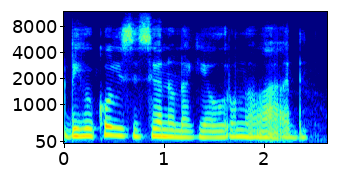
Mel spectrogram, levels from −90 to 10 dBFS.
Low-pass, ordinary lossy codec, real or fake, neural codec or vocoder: none; none; fake; codec, 24 kHz, 1 kbps, SNAC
